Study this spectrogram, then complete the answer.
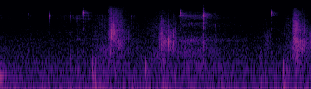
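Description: Blocks of dirt crunch as a shovel digs into them.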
